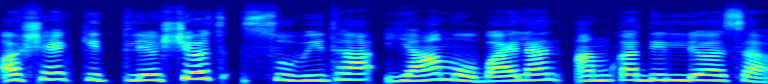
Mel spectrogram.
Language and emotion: Goan Konkani, neutral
